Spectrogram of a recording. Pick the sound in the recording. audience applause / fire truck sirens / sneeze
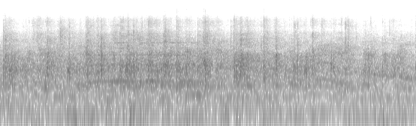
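audience applause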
